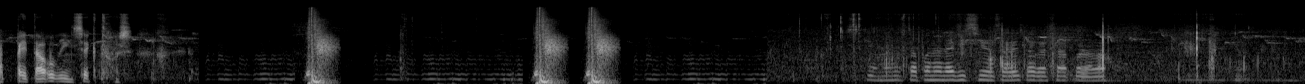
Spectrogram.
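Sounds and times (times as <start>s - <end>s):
flying insect buzzing: 2.0s - 7.8s
loud short thumps: 3.1s - 3.4s, 5.4s - 6.2s.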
